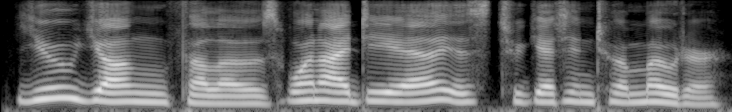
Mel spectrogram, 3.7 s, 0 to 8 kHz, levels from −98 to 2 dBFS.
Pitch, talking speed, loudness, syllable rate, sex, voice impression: 190 Hz, 180 wpm, -18 LUFS, 4.5 syllables/s, female, very feminine, very adult-like, thin, tensed, relaxed, slightly powerful, bright, slightly soft, clear, slightly fluent, raspy, slightly cute, slightly intellectual, slightly refreshing, sincere, slightly calm, slightly friendly, slightly reassuring, unique, slightly elegant, wild, slightly sweet, lively, kind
